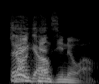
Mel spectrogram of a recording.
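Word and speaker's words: Jhonkensy Noel: to counter and say, can you say his name? John Kenzie. God, what's his last name? Noel. John Kenzie Noel. There we go. It is a really funky spelling, I will say.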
